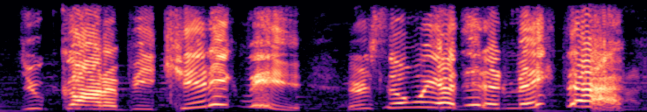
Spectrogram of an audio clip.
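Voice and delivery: ordinary talk

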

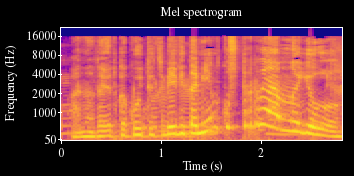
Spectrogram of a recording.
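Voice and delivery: usual speaking voice

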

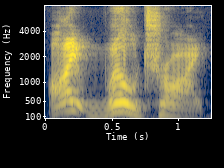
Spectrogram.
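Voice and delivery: loud, slow, defiant retort; indignant, forceful comeback; snapping back. A narrator's reading. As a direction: fire back with each word stressed. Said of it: "James snapped back".

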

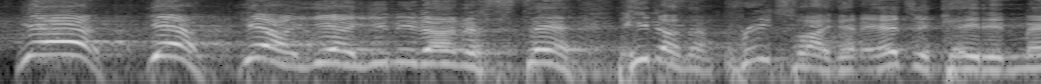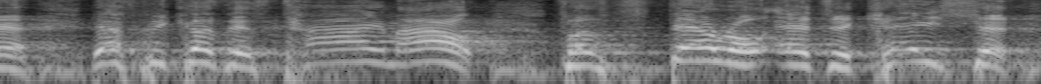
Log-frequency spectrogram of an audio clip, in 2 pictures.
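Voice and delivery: loud, high preacher shout; full-force preaching. Real, not acted. Preacher stirring the congregation to give glory, full-force preaching. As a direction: preach at the peak of fervour.

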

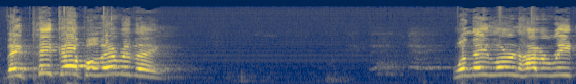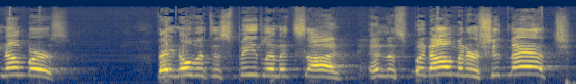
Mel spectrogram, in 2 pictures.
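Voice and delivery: loud, high preacher's proclamation; emphatic exclaiming. Real, not acted. Preacher warning parents what kids notice, loud exclaiming. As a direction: belt it out to the whole room.

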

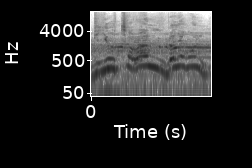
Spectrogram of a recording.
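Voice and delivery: a very slow, high, drawn-out awe; awed. Real, not acted. Fan marvelling at a golazo, slow and high in awe. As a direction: stretch it out, still stunned by the strike.

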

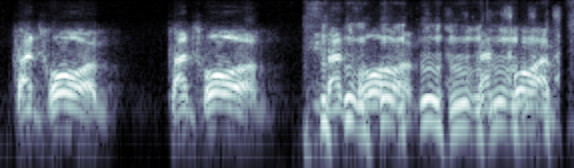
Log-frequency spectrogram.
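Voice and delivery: imitated Transformers call; Optimus toy voice. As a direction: boom it out like the toy. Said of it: "I heard my voice on the toy".

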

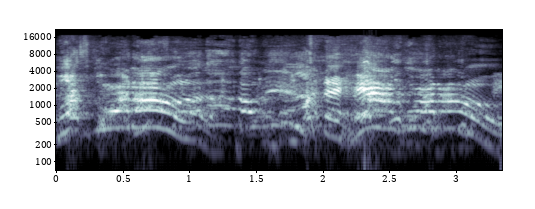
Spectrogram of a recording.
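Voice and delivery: high, loud, slow startled yell; hammed-up alarm, shouted and laughing. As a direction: bellow it like waking up in a fright. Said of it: "She done got up like".

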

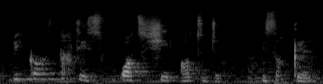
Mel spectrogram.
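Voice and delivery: low, very soft insistence; stern quiet order. Acted. Mother insisting her daughter comply, quiet and stern. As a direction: lay down the law quietly.

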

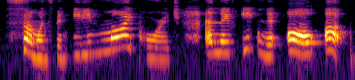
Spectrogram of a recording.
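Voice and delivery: put-on Baby Bear. A narrator's reading. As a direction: wail as the little bear, building to the end. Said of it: "cried Baby Bear".

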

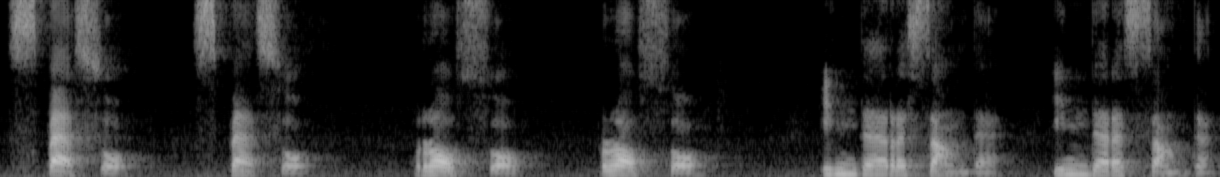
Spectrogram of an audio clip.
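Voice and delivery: spesso, rosso, interessante with hissed ss; very slow model of spesso, rosso, interessante, ss unvoiced; spesso, rosso, interessante spaced out, s never buzzed; double s voiceless. Shown as a demonstration. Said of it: "那么我们同样发斯的音".

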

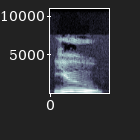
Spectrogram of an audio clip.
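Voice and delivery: U held long as "yoo"; long U sound. Shown as a demonstration. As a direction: draw U out into a long, clear "yoo". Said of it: "say the long sound of the letter U".

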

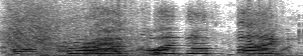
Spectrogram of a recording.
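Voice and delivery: slow, high shocked yell; shocked shout. Real, not acted. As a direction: draw it out in disbelief. Shocked reaction in game.

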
